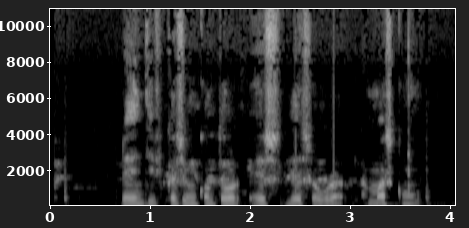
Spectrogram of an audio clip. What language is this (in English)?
Spanish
